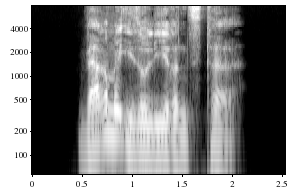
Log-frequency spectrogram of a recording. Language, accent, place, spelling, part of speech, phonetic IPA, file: German, Germany, Berlin, wärmeisolierendste, adjective, [ˈvɛʁməʔizoˌliːʁənt͡stə], De-wärmeisolierendste.ogg
- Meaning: inflection of wärmeisolierend: 1. strong/mixed nominative/accusative feminine singular superlative degree 2. strong nominative/accusative plural superlative degree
